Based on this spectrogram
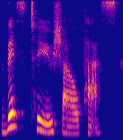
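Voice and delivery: slow, deliberate catchphrase delivery. Shown as a demonstration. Teacher spelling out her motto slowly. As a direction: lay it out slowly, word by word.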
